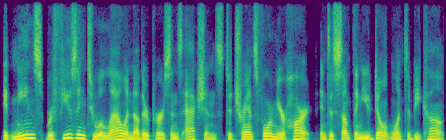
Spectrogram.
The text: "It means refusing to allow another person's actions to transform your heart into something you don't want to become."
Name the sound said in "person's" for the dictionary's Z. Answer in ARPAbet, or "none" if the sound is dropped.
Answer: Z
